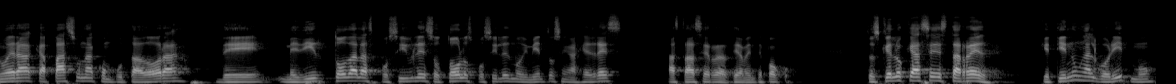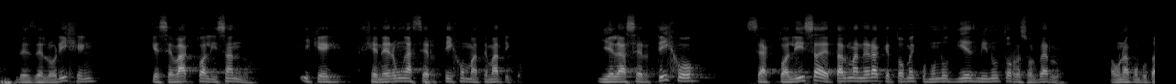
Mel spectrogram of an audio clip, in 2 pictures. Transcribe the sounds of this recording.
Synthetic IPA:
noe̞ɾakapasunako̞mput̪að̞o̞ɾaðe̞me̞ðiɾt̪o̞ðazlaspo̞siβle̞so̞t̪oðolo̞spo̞siβle̞zmo̞β̞imje̞nt̪o̞se̞ŋaxe̞ðɾe̞s | ast̪aase̞re̞lat̪iβame̞nt̪e̞poko̞ | noseskezlo̞ke̞ase̞est̪are̞ð | ke̞t̪jeneuŋalɣo̞ɾit̪mo̞ðe̞zðelo̞ɾixe̞ŋ | ke̞se̞βaːk̚t̪walisand̪o̞ | ike̞ | xe̞ne̞ɾauŋase̞ɾt̪ixo̞mat̪e̞mat̪iko̞ | ie̞lase̞ɾt̪ixo̞ | se̞ak̚t̪walisaðe̞t̪almãne̞ɾake̞t̪o̞me̞ko̞mouno̞zd̪je̞zmĩnut̪o̞sreso̞lbe̞ɾlo̞ | aunakomput̪a

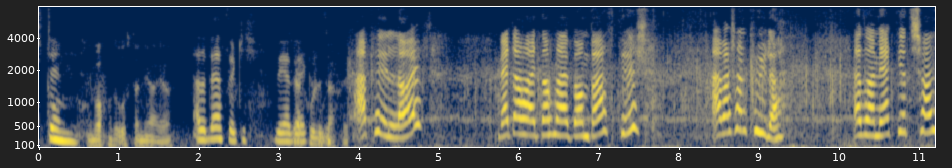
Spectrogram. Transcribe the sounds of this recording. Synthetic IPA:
ʃtɪmtːmɔχn̩sʔo̰ːstɐnja̰ːja̰ː | ʔalzodaːɪstv̥ɪɐklɪç | z̥eːɐzeːɐɡuːləza̰əʔapʰɪlːɔʏft | vɛtɐhɔʏtənɔχmaːlbɔmbastɪʃ | ʔaːbɐʃoːnkʰyːlɐ | ʔalzomanmɛɐk̚tjɛt͡stʃoːn

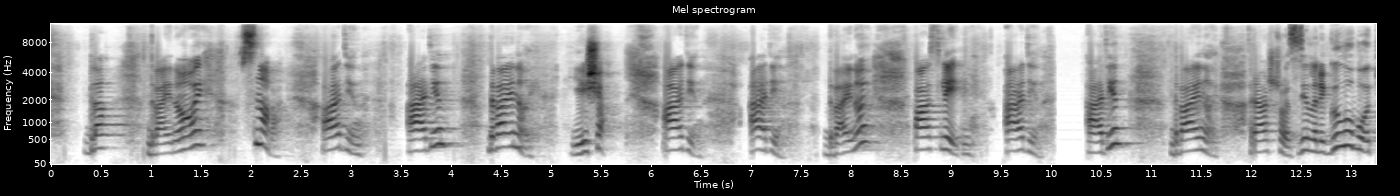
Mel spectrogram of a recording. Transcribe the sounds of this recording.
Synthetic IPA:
d̪vad̪vɐjnojsnovəɐdʲinɐdʲind̪vɐjno̞jjɪɕːoɐdʲinɐdʲind̪vɐjno̞jpɐsʲlʲedʲnʲɪj | ɐdʲin | ɐdʲind̪vɐjnojɾɐʂozʲdʲe̞lˠəlʲɪɡlˠʊbokʲ

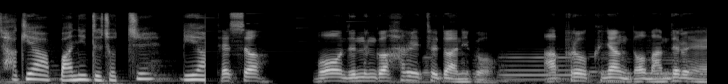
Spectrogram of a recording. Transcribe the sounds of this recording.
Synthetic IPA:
t͡ɕaɡiamaɲinɯd͡ʑʌt̚t͡ɕ͈iɾiatwes͈ʌ | mʌnɯnːɯnɡʌhaɾuitʰɯɭdoaɲiɡo̰a̰pʰɯɾokɯɲaŋnʌmandeɾoɦe

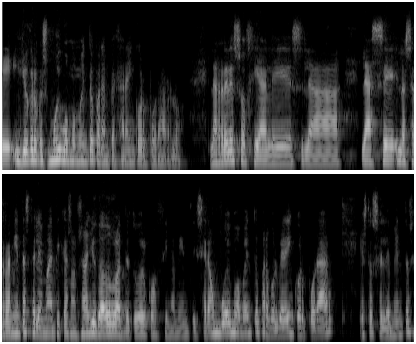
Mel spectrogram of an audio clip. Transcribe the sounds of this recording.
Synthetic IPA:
ʔiʝok̬ɾeoke̞zmujβwe̞mo̞ment̪o̞paɾaempe̞θaɾaiŋko̞ɾpo̞ɾaɾlo̞ | lasre̞ð̞e̞sːo̞θjalesla | laselase̞ramjent̪ast̪e̞le̞mat̪ikazno̞sanaʝuðað̞o̞ðuɾant̪e̞t̪oolko̞ɱfinamje̞nt̪oise̞ɾaumbwe̞mmo̞mẽnt̪o̞paɾaβo̞lβeɾaiŋko̞ɾpo̞ɾaɾ | e̞st̪o̞se̞le̞mẽnt̪o̞s

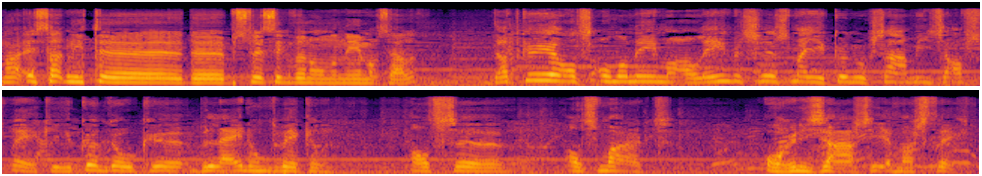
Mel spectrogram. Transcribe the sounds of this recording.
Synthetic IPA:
maːɹʔɪsdɑtnitədəbəslɪsɪŋvɑndənɔndəɹneːməɹzɛləf | dɑtkɵnjəɑlˠsɔndəɹnejməɹɑlejnbəslɪsənmaːɹjəkɵntoksaːmənitsɑfspreːkənjəkɵntoːkbəlɛjdəɔntʋɪkələn | ɑlˠs | ɑlˠsmɑɹk̚t | ɔɹɣaːnizaːtsiɛnmaːɹstrɪkt

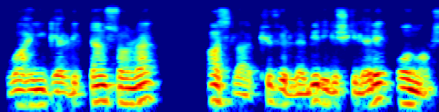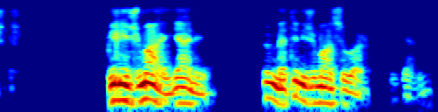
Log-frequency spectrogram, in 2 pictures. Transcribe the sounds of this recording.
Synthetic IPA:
vaɦijiɟælʲd̪ic̚t̪ʰænso̞nɾa | aslˠaːcʰyfyɾlʲɛbiɾilʲiʃcʰilʲeɾio̞lˠmamɯʃt̪ʰɯ̥ɾ̥ | b̥iɾid͡ʒmajaːni | ymːet̪ʰinid͡ʒmaːsɯvaɾd̪ | jaːni

